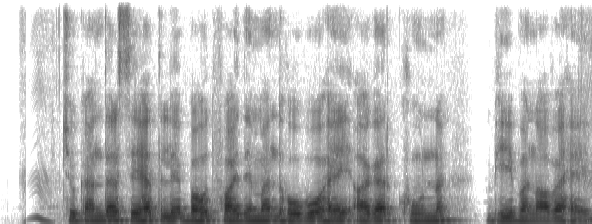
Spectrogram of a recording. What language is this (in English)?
Magahi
